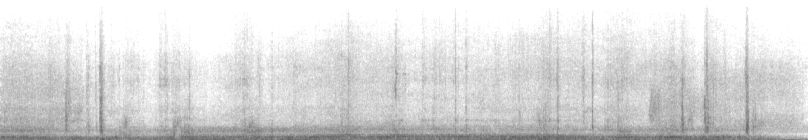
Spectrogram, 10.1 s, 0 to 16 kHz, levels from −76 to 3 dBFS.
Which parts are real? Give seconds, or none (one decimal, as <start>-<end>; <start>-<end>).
0.0-10.1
